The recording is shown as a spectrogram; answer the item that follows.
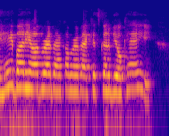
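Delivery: cheery jovial soothing tone. Explaining how dogs read owners, demonstrating the owner's tone: jovial, voice going up. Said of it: "whenever we're really jovial and our voices go up".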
